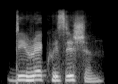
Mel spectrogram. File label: "derequisition", Indian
